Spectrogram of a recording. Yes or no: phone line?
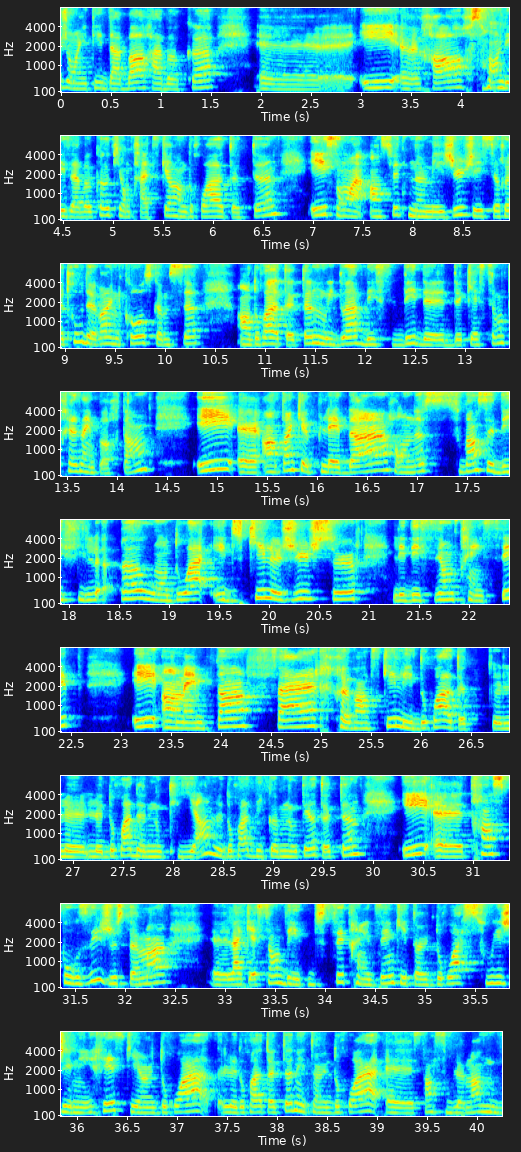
no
